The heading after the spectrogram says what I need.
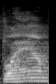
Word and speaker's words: BLAME!: in me magazine afternoon yes the series is pronounced blam like the the sound of the gun makes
